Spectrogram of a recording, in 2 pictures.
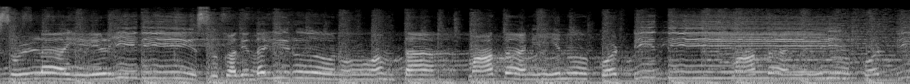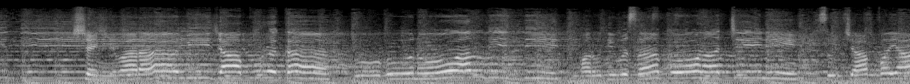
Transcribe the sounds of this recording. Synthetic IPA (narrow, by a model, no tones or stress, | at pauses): suɭːɐɦeːɭid̪isukɐd̪ind̪ɐiɾunuɐnt̪ɐ | maːt̪ɐniːnukoʈːid̪ːimaːt̪ɐniːnukoʈːid̪ːi | ʃɐniʋaːɾɐʋiːd͡ʒaːpuɾɐkɐ | koːɡunuɐnd̪id̪ːi | mɐɾud̪iʋɐsɐkoːɳɐt͡ʃːini | sut͡ʃaːpːɐja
